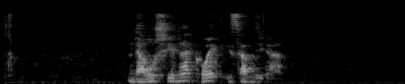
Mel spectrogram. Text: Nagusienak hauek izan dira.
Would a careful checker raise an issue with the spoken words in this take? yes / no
no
